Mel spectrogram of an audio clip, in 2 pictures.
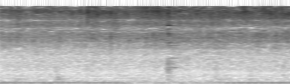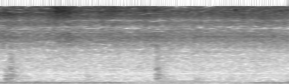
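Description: Tomato, onion and cashew masala sizzling in a nonstick kadhai while a spatula stirs it, a steady hiss with a few short scrapes of the spatula against the pan. A little water has just gone in, so the masala is bubbling as it cooks down.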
